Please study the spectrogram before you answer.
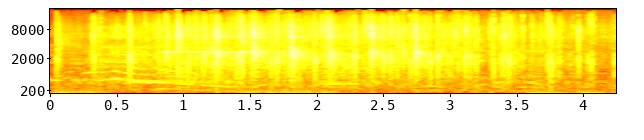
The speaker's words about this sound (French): Mais la personne qui a le numéro 6 peut venir prendre son t-shirt. On l'applaudit, hein.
